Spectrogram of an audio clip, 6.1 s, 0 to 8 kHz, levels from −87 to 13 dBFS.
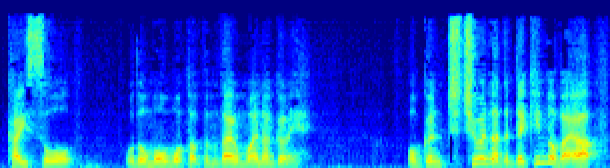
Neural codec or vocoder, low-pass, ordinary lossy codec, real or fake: codec, 16 kHz, 0.2 kbps, FocalCodec; 7.2 kHz; MP3, 32 kbps; fake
